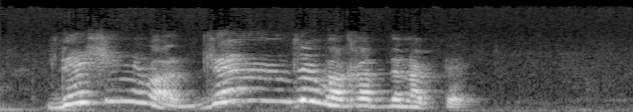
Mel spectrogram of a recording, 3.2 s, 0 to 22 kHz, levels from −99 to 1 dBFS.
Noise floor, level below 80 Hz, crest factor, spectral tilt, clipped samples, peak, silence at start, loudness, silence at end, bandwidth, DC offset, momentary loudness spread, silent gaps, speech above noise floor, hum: -51 dBFS; -56 dBFS; 16 dB; -7 dB/octave; under 0.1%; -2 dBFS; 0 s; -17 LUFS; 0.8 s; 6.8 kHz; under 0.1%; 7 LU; none; 35 dB; none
